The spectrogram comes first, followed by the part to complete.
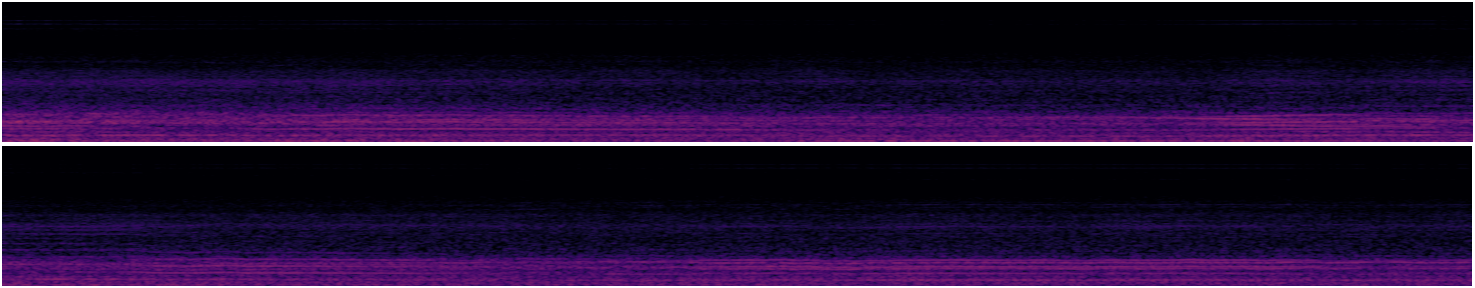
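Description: Faint, distant hum of a quadcopter's four motors and propellers flying far overhead: several steady tones that drift slowly up and down in pitch over a light hiss.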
